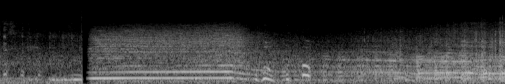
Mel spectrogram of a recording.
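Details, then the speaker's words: Arctic Cat F7 two-stroke snowmobile at full throttle on a drag pass, heard passing by, run after it had snuffed out on the stand; fuel swapped for oil-mixed fuel. Sharp steady scream dropping in pitch as it passes, no stumbling: running healthy. "Well, it ain't blowing up. That sounded like it was hauling the mail right there."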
